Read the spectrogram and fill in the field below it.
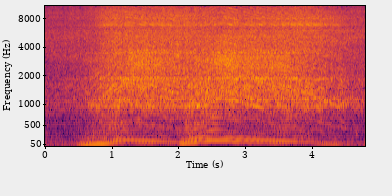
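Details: Mercedes engine after cleaning and greasing the rattling belt tensioner damper with high-temperature bearing grease: engine blips up and settles back smoothly, no rattle from the tensioner; normal revving.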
